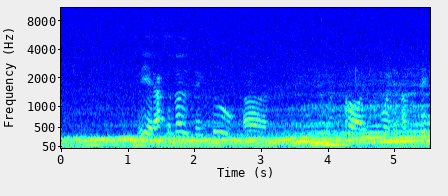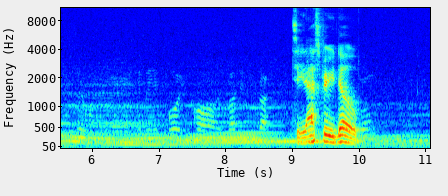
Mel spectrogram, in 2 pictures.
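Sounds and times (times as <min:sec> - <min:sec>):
steady low hum: 0:00.0 - 0:11.0
man talking over voice call: 0:01.2 - 0:03.1, 0:04.3 - 0:10.2.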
